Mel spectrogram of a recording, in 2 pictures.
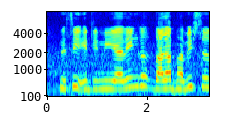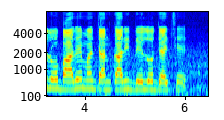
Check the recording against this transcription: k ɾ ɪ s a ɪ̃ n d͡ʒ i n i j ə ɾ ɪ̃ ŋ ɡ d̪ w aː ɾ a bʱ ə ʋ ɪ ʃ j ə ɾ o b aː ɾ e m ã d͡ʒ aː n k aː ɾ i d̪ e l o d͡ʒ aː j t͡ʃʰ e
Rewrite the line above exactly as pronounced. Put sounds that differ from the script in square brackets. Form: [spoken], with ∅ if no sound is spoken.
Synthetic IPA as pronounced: k ɾ ɪ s [i] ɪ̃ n d͡ʒ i n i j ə ɾ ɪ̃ ŋ ɡ d̪ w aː ɾ a bʱ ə ʋ ɪ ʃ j ə ɾ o b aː ɾ e m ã d͡ʒ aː n k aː ɾ i d̪ e l o d͡ʒ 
